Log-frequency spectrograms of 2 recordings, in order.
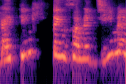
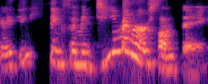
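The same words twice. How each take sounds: First: Higher, faster insistent repeat; telling the husband a second time, higher and faster; exasperated repeat. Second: Said in the usual way. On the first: Retold or imitated. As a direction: press the point, incredulous.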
